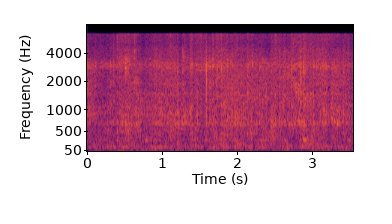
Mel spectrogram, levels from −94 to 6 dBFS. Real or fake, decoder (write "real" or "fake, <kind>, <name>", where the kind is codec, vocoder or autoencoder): fake, codec, DAC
